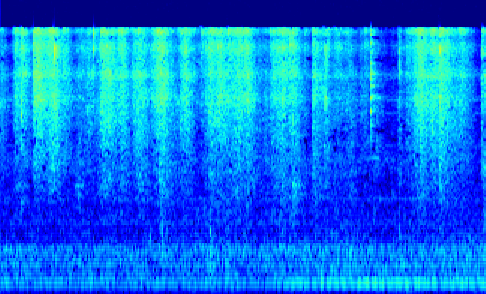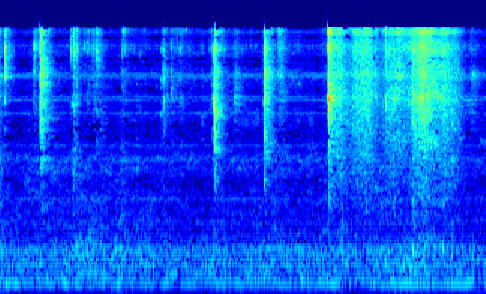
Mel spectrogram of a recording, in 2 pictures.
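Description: Close-miked eating of a fried chicken wing: soft chewing and mouth sounds, with a few sharp clicks or crunches in the second half, over a steady low hum.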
